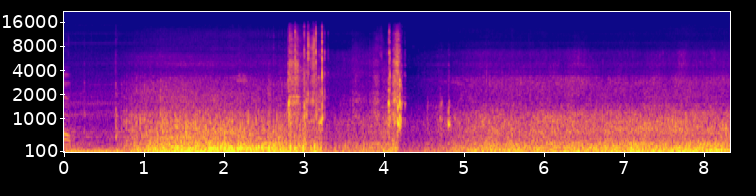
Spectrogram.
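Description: Wind buffeting the microphone over the low rumble of an idling SUV engine, broken by a few sharp clatters about three and four seconds in as the vehicle's door is handled.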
